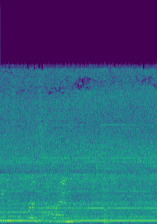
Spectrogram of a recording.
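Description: Vacuum cleaner running steadily nearby, a constant whine with a faint shifting hum as it is pushed along, no speech.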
